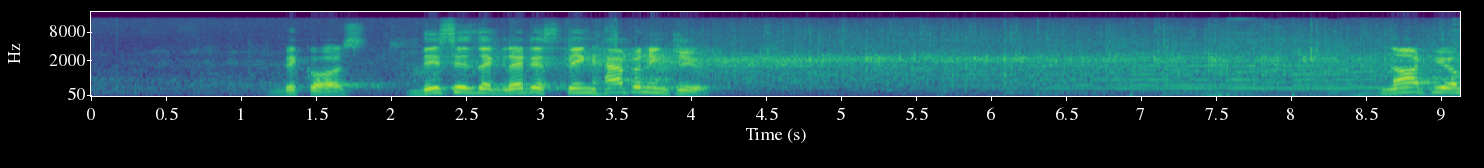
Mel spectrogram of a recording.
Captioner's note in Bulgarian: Ръкопляскания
